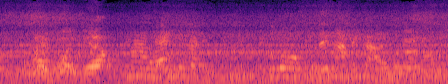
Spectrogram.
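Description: Several people talking at once in a loose, overlapping chatter, with a faint steady hum underneath.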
